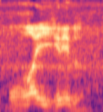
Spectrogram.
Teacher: Penyebutan huruf gha ini yang pertama yaitu ditahan nafasnya atau disebut dengan jahar, kemudian lunak dan suaranya tidak tertahan atau disebut juga dengan rokhawah. Kemudian pangkal lidah naik ke atas langit-langit. Jadi lidah bagian dalam, bagian pangkal lidah yaitu naik ke atas langit-langit atau disebut juga dengan isti'la.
